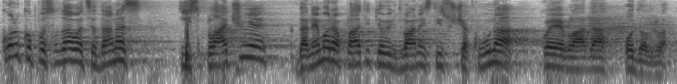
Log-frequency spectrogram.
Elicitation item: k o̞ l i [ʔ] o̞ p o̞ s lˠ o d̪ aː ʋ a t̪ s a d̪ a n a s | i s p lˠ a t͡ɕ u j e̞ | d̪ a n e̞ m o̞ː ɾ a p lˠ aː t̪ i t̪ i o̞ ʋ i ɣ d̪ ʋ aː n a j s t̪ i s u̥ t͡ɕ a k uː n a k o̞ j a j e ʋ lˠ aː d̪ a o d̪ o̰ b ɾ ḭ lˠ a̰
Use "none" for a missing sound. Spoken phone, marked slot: k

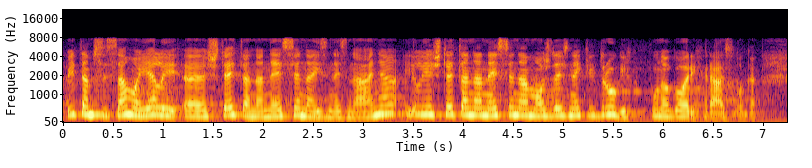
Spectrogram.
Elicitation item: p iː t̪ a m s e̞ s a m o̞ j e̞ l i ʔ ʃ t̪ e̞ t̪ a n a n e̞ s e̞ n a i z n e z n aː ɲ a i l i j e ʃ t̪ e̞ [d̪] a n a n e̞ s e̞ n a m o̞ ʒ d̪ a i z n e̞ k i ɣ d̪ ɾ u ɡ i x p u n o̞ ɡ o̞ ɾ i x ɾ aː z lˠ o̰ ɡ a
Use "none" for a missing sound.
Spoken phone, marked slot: t̪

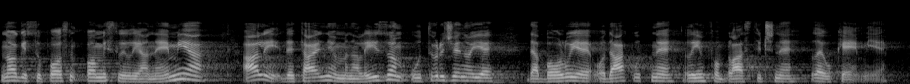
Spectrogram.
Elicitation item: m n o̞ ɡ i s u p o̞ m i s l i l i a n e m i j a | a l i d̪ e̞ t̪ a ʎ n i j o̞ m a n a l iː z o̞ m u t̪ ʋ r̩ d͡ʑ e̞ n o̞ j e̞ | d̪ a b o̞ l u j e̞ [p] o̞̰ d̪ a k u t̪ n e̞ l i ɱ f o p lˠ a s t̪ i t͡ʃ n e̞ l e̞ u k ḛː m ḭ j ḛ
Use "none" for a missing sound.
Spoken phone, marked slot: ʔ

